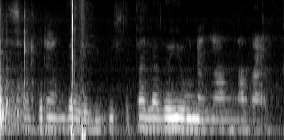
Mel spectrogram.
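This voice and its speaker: Soft-spoken and fairly low-pitched, a woman talks amid noticeable background noise and audible room echo. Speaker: travel vlogger. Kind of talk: casual vlog chat. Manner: soft-spoken, lowered voice.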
